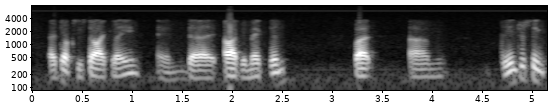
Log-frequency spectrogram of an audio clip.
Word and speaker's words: doxycycline: and doxycycline. Is that how you say it? From the doxycycline. – Yeah.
